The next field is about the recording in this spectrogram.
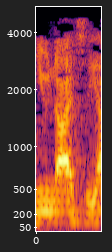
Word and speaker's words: Eunice: Now I know some of you are out there with your self-help pronunciation Bible saying, "Preacher, that's really low ice and you nicey." I know it is, but we're Southerners here, so we're going to say Lois and Eunice, all right? That's just how we pronounce it down here.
